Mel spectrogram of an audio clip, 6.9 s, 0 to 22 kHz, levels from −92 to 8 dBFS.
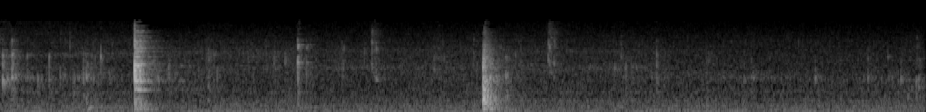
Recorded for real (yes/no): yes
